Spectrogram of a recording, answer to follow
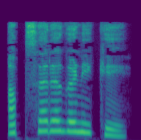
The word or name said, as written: ಅಪ್ಸರಗಣಿಕೆ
